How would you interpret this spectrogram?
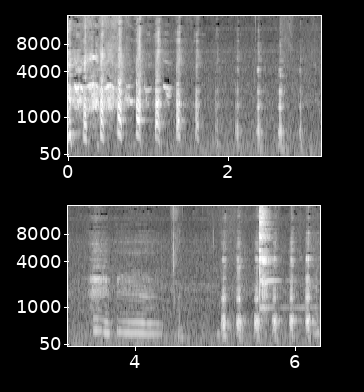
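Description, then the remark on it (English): Glasses clink together in a toast in a quick, steady run of bright taps, fairly loud, broken midway by a short tonal, voice-like sound before the clinking resumes. “Cheers to that, man.”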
